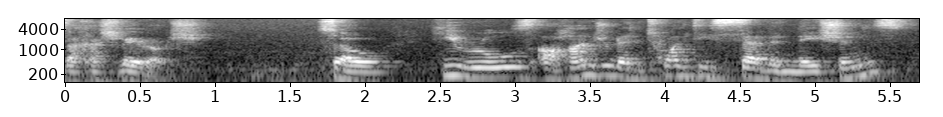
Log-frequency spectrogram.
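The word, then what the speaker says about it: אחשורוש: his name in english but in hebrew it's achashverosh so he rules 127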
